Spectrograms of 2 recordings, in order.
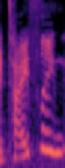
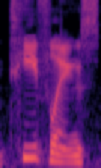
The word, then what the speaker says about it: tiefling: mortal looks like are tiefling or excuse me t flings t fling answer t flings t flings okay all right we all know now i know how to say it are they very vain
